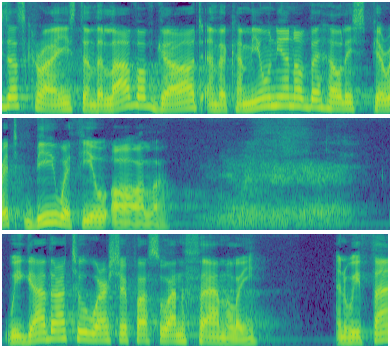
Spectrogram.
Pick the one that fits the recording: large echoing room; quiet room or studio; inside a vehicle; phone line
large echoing room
